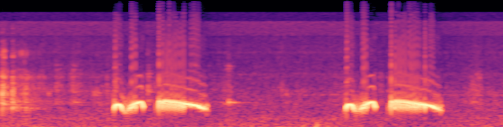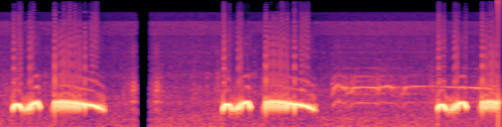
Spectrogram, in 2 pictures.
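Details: Spotted dove cooing in the morning during voice training: loud phrases of two short wavering hoots followed by a longer descending coo, repeated about every two to three seconds, with a faint thin whistle near the end.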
